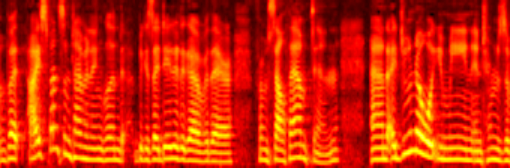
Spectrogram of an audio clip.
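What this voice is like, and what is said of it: Usual voice. Nothing is said of it.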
